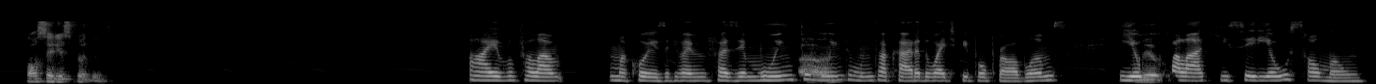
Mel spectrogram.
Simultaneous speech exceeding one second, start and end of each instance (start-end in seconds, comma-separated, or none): none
